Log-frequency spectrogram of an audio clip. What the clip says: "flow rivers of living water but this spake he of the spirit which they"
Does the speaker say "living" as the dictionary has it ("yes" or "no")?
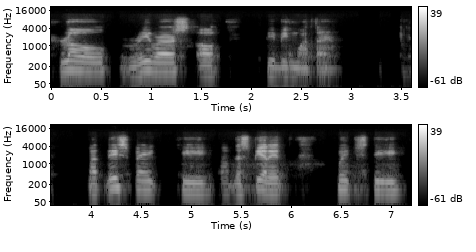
no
